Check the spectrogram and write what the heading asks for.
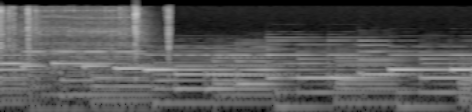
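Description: Piano music playing, with a camera-shutter sound effect in the first second: a brief hiss ending in two sharp clicks.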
